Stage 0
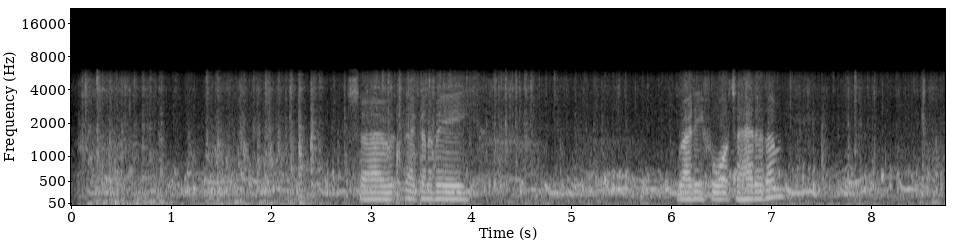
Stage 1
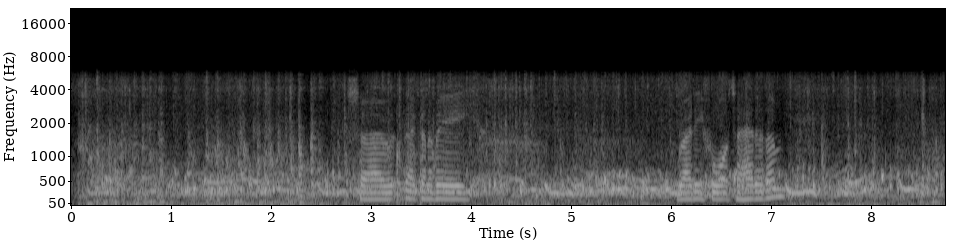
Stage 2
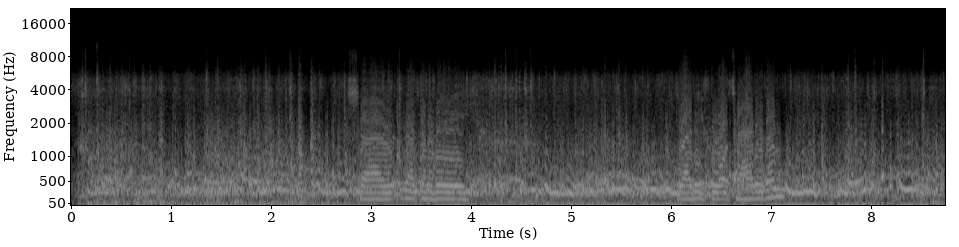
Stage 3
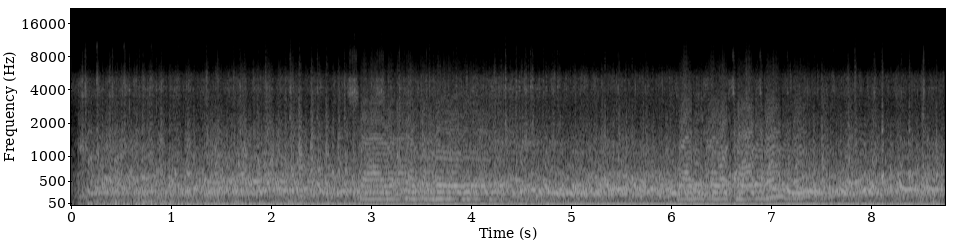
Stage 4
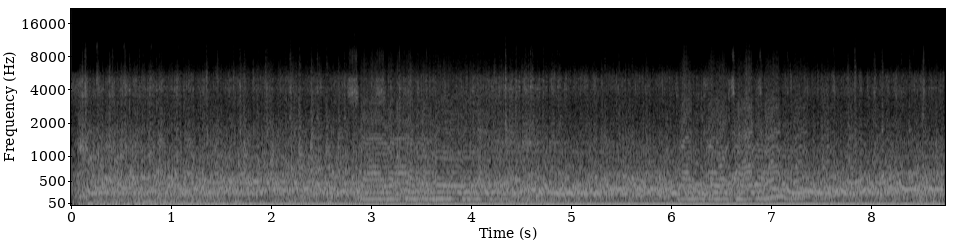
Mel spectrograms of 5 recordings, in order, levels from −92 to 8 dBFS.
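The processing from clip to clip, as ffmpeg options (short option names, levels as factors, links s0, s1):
-filter_complex "[0:a]highshelf=f=4000:g=10.5,acrossover=split=220|910|3000[s0][s1][s2][s3];[s0]acompressor=threshold=0.0126:ratio=4[s4];[s1]acompressor=threshold=0.0447:ratio=4[s5];[s2]acompressor=threshold=0.00562:ratio=4[s6];[s3]acompressor=threshold=0.00158:ratio=4[s7];[s4][s5][s6][s7]amix=inputs=4:normalize=0,volume=0.631"
-af "aeval=exprs='(tanh(63.1*val(0)+0.55)-tanh(0.55))/63.1':c=same,volume=1.19"
-af "aecho=1:1:271|542|813|1084|1355|1626:0.631|0.303|0.145|0.0698|0.0335|0.0161,volume=1.33"
-filter_complex "[0:a]asplit=2[s0][s1];[s1]adelay=280,highpass=300,lowpass=3400,asoftclip=type=hard:threshold=0.0251,volume=0.398[s2];[s0][s2]amix=inputs=2:normalize=0,acrossover=split=150|3000[s3][s4][s5];[s4]acompressor=threshold=0.0112:ratio=2.5[s6];[s3][s6][s5]amix=inputs=3:normalize=0,alimiter=level_in=4.22:limit=0.0631:level=0:latency=1:release=19,volume=0.237,volume=2"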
